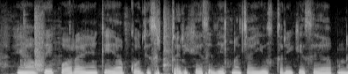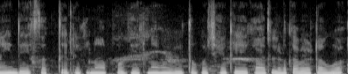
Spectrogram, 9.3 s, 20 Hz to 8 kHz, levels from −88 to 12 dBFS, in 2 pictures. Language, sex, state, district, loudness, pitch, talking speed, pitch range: Hindi, female, Uttarakhand, Tehri Garhwal, -15 LUFS, 190 Hz, 220 wpm, 185-195 Hz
